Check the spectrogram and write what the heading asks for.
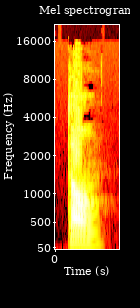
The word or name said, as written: temps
